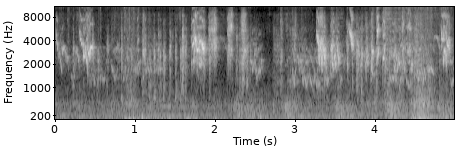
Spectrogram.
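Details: Budgerigar breeding colony: short scratchy chirps and squawks come in loose clusters roughly every second, high and grating, with quieter chatter between them.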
